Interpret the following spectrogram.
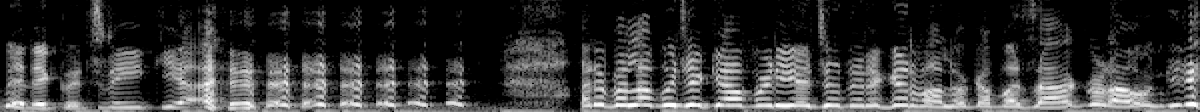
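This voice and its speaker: A woman's voice: high-pitched, lively intonation, unhurried, creaky, fairly bright tone, soft background music, exaggerated voice. A woman voicing a cartoon mother-in-law who keeps bursting into laughter as she speaks. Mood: giggling. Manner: laughs through every line.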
